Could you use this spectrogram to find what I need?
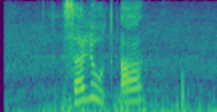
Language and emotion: Russian, positive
